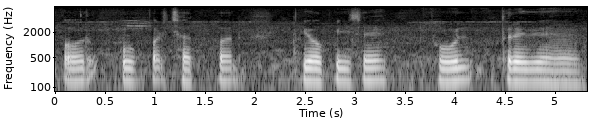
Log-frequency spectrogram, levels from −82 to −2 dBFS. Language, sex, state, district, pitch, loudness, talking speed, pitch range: Hindi, male, Uttar Pradesh, Saharanpur, 135 Hz, -18 LUFS, 110 wpm, 130-140 Hz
